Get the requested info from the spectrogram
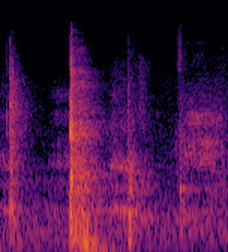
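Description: A room door being shut: one sharp bang a little under a second in, followed by two softer knocks.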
